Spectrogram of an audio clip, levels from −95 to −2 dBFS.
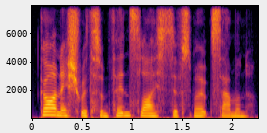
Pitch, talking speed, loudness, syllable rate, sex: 190 Hz, 210 wpm, -19 LUFS, 5.9 syllables/s, female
